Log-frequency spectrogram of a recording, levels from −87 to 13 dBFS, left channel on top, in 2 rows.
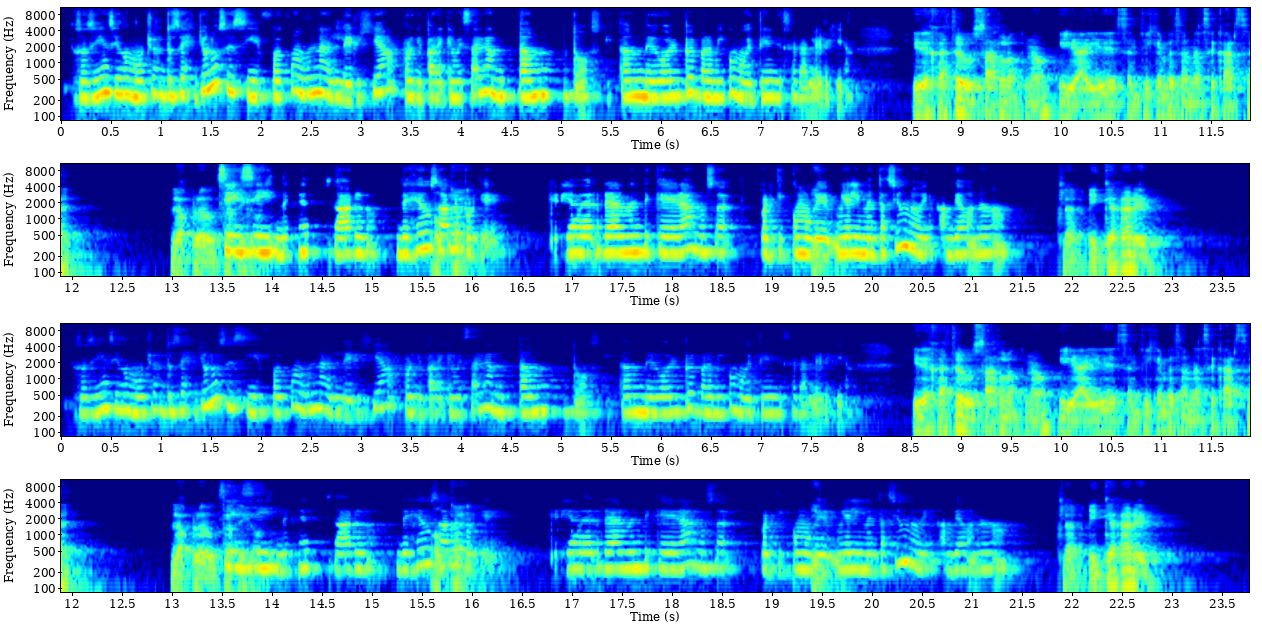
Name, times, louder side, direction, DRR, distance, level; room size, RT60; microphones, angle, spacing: voice 1, 0.1-7.9 13.5-16.3 16.8-18.6 18.9-21.4, left 7 dB, 85° left, 0.4 m, -28 dB
voice 2, 8.5-12.0 13.0-13.9 15.6-16.0 19.4-19.5 21.8-22.8, left 1 dB, 5° left, 0.4 m, -30 dB
15.5 x 11.5 x 3.0 m
head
